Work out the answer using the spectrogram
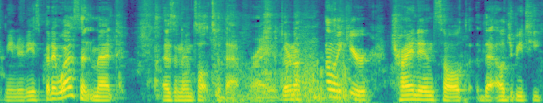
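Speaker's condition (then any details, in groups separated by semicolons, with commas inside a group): No condition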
